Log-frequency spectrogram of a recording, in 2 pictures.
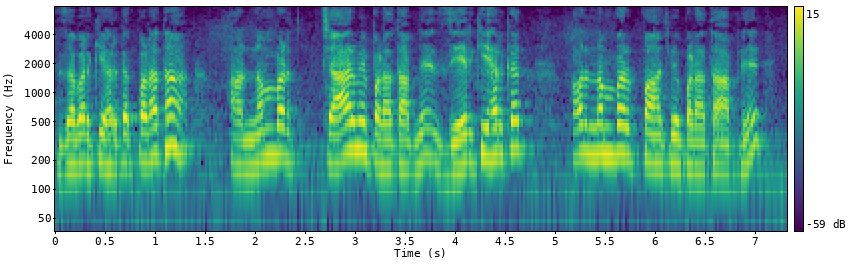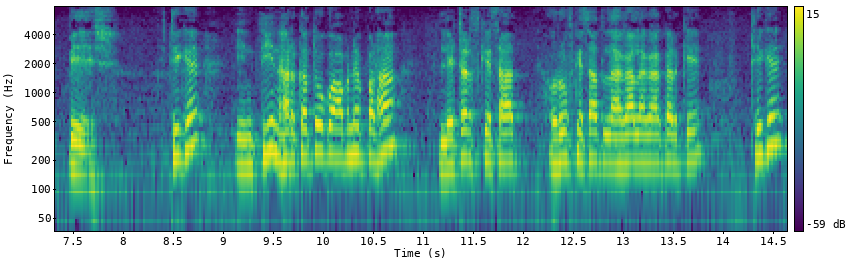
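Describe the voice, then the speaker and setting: A man teaching the Urdu alphabet step by step, patiently repeating each vowel sound and often checking in with the learner. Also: high-pitched. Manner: patient, repetitive, checks with "okay?".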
